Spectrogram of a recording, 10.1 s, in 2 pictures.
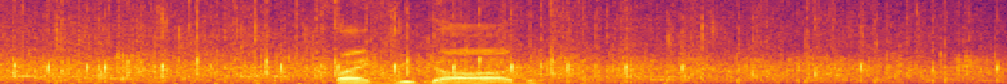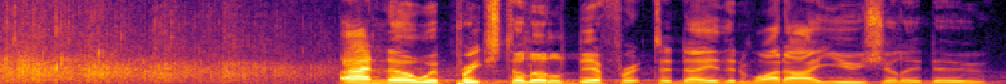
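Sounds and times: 
audience round of applause: 0.0 - 6.7
speech: 1.7 - 2.9, 6.8 - 10.0.

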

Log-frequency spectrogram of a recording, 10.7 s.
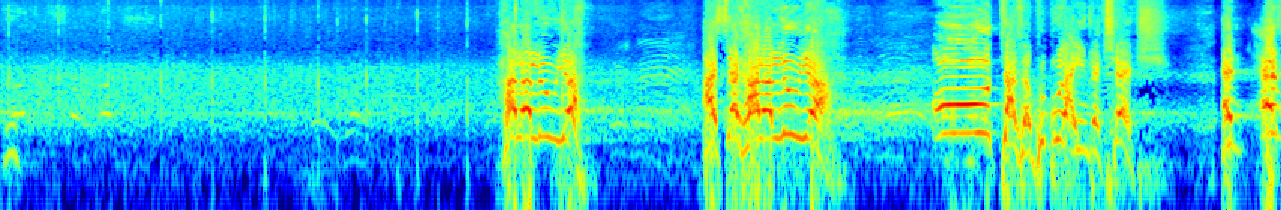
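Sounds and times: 
speech: 0.0 - 0.3, 4.2 - 5.0, 5.9 - 7.0, 7.8 - 10.6
audience clapping: 0.0 - 7.6.

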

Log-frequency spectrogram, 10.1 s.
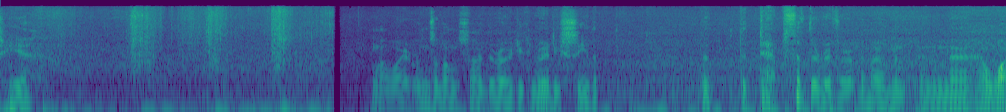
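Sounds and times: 
speech: 0.0 - 0.5, 3.7 - 6.3, 7.0 - 10.0
footsteps crunching on frosty leaves: 0.2 - 3.4.

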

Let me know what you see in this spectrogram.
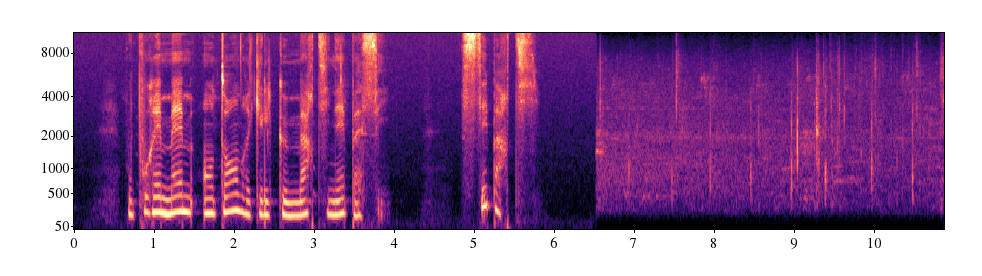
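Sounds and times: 
quiet street background: 0.0 - 10.8
speech: 0.7 - 4.0, 4.9 - 5.8
two people's footsteps walking along a sunny street toward the market: 7.5 - 10.8.

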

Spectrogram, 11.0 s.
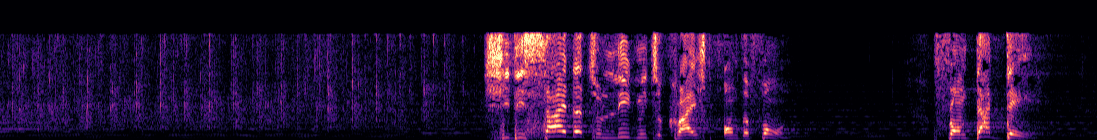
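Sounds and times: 
crowd clapping: 0.0 - 4.9
speech: 4.9 - 8.0, 9.5 - 10.4.

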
